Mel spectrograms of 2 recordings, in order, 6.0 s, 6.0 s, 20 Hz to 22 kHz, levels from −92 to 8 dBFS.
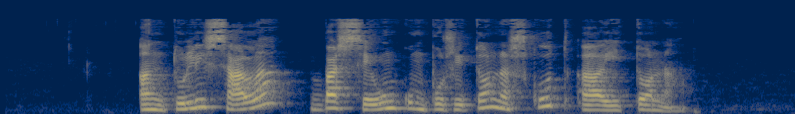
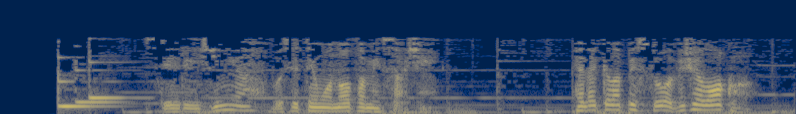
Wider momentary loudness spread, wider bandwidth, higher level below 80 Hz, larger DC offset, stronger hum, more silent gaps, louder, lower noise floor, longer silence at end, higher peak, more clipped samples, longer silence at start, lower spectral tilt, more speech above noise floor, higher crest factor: second, 9 LU vs 22 LU; first, 11.5 kHz vs 6 kHz; second, -70 dBFS vs -44 dBFS; neither; neither; neither; about the same, -23 LUFS vs -22 LUFS; first, -73 dBFS vs -41 dBFS; first, 0.8 s vs 0 s; about the same, -4 dBFS vs -6 dBFS; neither; first, 1.05 s vs 0.45 s; about the same, -3.5 dB/octave vs -4.5 dB/octave; first, 50 dB vs 19 dB; about the same, 20 dB vs 18 dB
